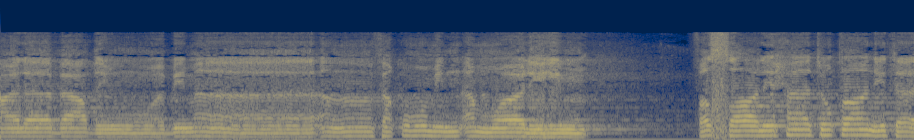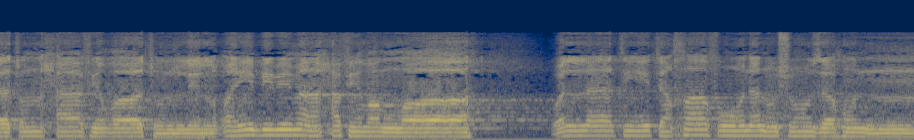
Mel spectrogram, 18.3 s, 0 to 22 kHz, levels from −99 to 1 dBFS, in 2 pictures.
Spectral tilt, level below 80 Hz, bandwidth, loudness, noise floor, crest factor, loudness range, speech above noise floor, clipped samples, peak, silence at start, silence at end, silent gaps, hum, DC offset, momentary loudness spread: -4.5 dB/octave; -58 dBFS; 8.8 kHz; -27 LUFS; -54 dBFS; 16 dB; 3 LU; 26 dB; under 0.1%; -12 dBFS; 0 s; 0 s; none; none; 0.3%; 7 LU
